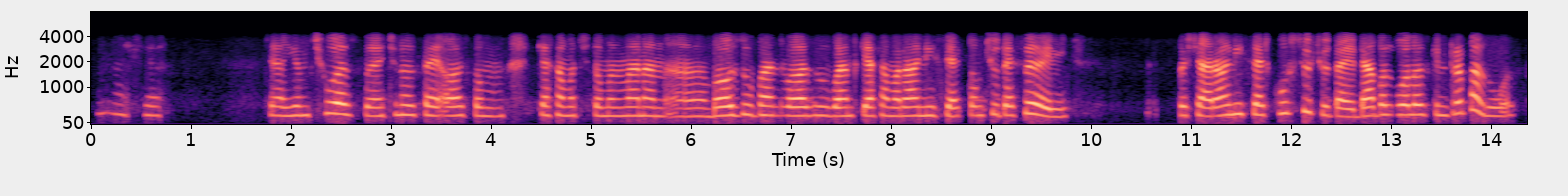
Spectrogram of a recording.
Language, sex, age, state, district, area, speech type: Kashmiri, female, 18-30, Jammu and Kashmir, Baramulla, rural, conversation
